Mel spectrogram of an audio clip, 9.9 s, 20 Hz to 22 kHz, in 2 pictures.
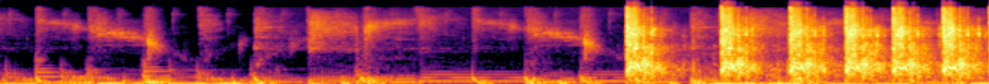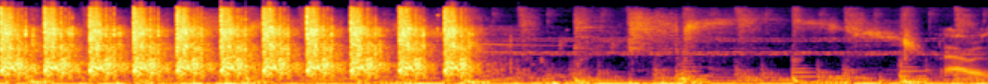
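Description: A sequence of loud, sharp 9mm pistol shots from an original Smith & Wesson M&P at a shooting range, firing in a rapid, evenly spaced string of about fifteen reports, with scattered quieter shots before and after.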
